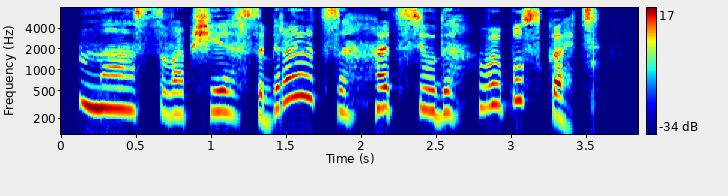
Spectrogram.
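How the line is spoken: Moaning complaint. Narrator (Russian): простонала Катриона

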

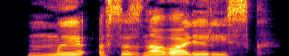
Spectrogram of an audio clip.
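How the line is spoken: Cold, flat, dissonant voice. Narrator (Russian): продолжил он таким диссонирующим, холодным, ровным голосом

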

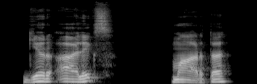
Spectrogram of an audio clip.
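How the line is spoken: Serious solemn tone. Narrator (Russian): сказал он серьезным и торжественным тоном

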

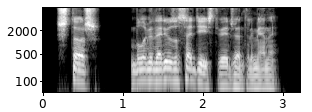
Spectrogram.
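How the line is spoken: Dry, curt. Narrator (Russian): сухо кивнул месье Ренар

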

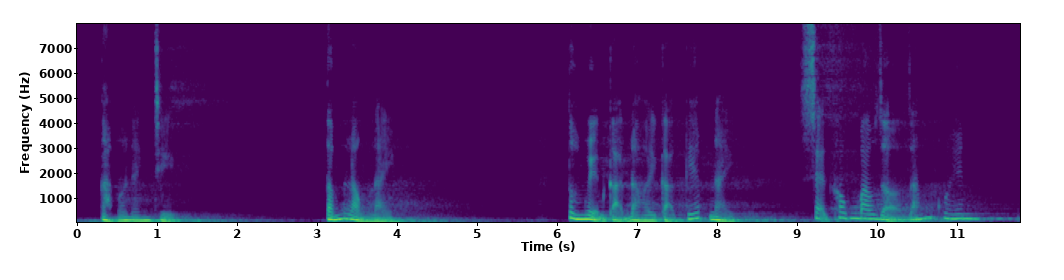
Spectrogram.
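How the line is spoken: Soft, barely moving lips. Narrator (Vietnamese): Cô khẽ mấp máy miệng

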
